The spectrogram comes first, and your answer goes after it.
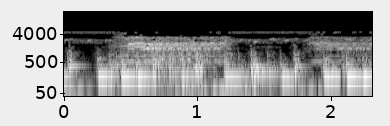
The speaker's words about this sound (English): Bring up the goat, men.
